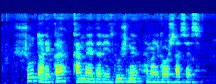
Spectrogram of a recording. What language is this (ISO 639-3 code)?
uzb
